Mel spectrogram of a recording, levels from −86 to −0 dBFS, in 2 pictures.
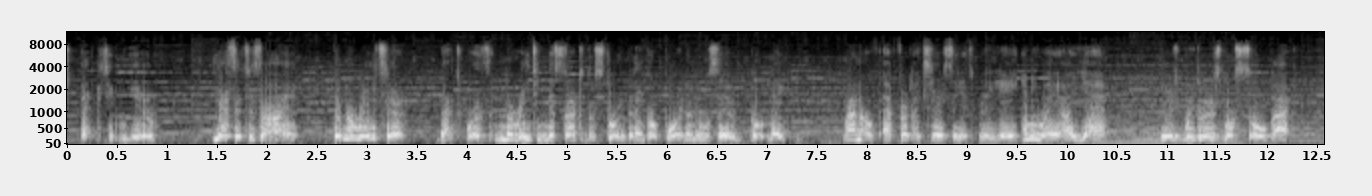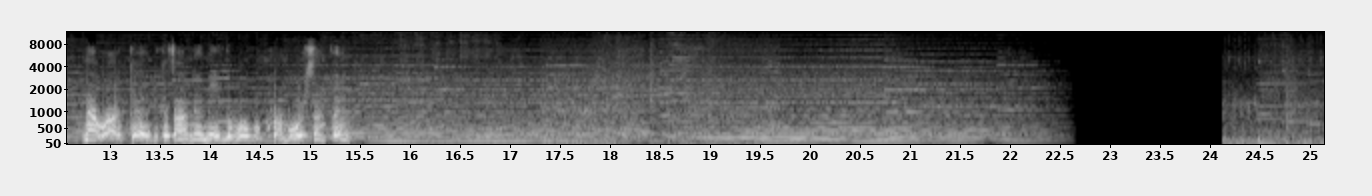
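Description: Listening through the recording, nothing stood out as a technical fault at any point.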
